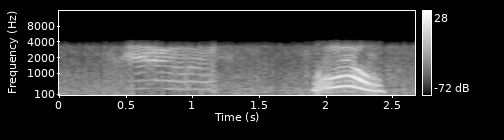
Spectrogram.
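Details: Old female Turkish Angora pet cat indoors giving two meows: a long, flat, nasal one followed after a pause by a louder, arched, wailing meow that rises and falls.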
